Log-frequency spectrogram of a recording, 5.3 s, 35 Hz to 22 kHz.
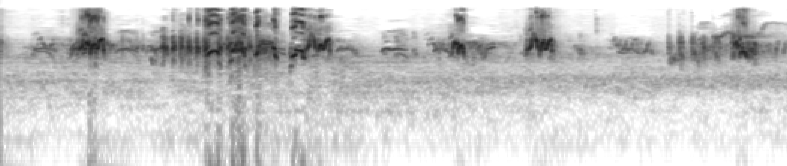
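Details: Osprey nest, Dunrovin Ranch, 24 July 2018 around dawn with a headless fish. Scattered high whistled chirps arrive in brief bursts, one denser flurry early, then spaced single squeals.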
